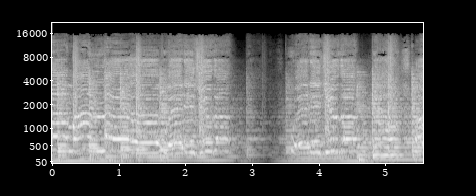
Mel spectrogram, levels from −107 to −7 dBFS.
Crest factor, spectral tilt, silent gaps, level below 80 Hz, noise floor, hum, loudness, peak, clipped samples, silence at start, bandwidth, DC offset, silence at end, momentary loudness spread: 16 dB; -2.5 dB/octave; none; -40 dBFS; -42 dBFS; none; -16 LUFS; 0 dBFS; under 0.1%; 0 s; 16 kHz; under 0.1%; 0 s; 12 LU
